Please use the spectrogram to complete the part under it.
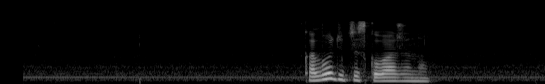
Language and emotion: Russian, neutral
